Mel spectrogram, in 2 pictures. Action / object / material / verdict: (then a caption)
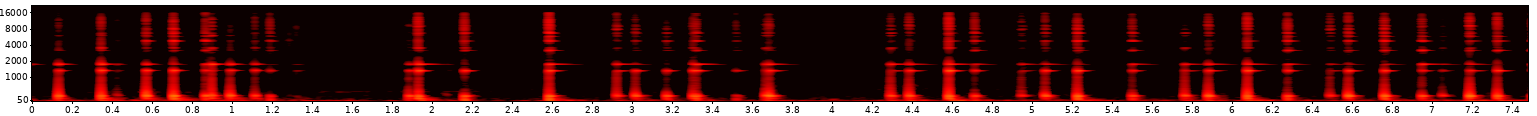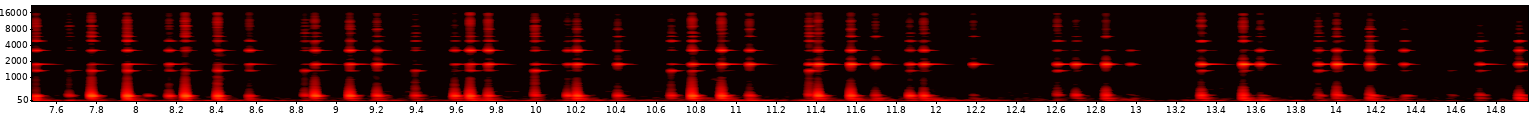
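tap / large round ceramic plate / ceramic / none. Long fingernails tap rapidly on a large, round, empty white ceramic plate. The sharp clicks come in quick rhythmic bursts with brief pauses, each one giving a short, bright ringing tone that fades almost at once.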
